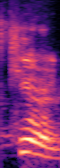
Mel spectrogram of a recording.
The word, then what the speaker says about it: Kiaran: So please welcome Kiaran. Thank you very much, Eden. Did I Pleasure pronounce it to be right? here. Lucky your episode name. 126. Yeah, pretty close. Kiaran.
